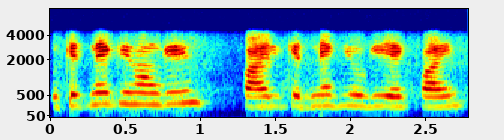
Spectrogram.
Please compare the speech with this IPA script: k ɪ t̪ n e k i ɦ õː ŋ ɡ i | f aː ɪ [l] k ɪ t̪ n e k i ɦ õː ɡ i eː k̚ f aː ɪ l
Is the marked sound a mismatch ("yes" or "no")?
no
